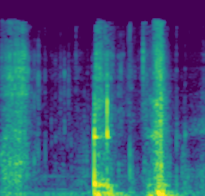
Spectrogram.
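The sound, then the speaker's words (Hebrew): Crinkly plastic bag with something in it rustling, a soft scratchy start followed by two sharp crackling bursts about half a second apart, fairly quiet, with no voices. “מה זה היה? שקית עם משהו שיכול להתחבר למה שאתה מדבר עכשיו.”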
